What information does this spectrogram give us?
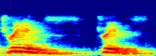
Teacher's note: vibrou a letra M vibrou então eu vou pronunciar com som de z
